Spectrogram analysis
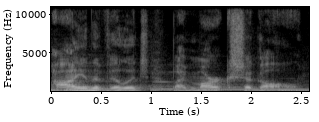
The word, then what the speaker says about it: Marc Chagall: So, this next painting that we're going to take a look at is called I and the Village by Marc Chagall. I'm pretty sure that's how you pronounce his name.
